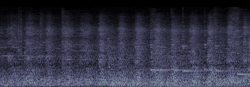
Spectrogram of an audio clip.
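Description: Trains rolling along the tracks in the video game Train Valley, a steady clattering rhythm with faint hiss, continuous and moderately quiet, with no talk over it.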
